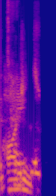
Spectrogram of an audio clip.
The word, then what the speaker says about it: Hodgkin's: It's a Hodgkin's.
